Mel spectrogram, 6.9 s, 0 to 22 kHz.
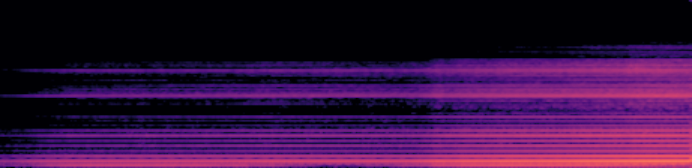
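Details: PRS HDRX 20W amplifier: a constant low buzzing hum with a fast, even pulse that grows slightly louder, an unwanted buzz/hum of unclear cause.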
